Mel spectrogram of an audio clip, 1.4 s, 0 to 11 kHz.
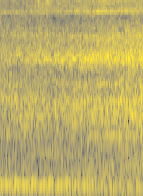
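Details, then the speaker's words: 1998 Ford Mustang, first start after sitting 10 years, new gas tank: fired right up, steady, even, smooth idle with no knock or miss, left to warm up. "right up on the first plane great city for 10 years wow [Music] sounds really good i'm gonna let it run awhile let it heat up for the first time in 10 years"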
